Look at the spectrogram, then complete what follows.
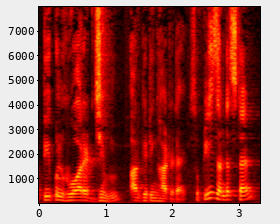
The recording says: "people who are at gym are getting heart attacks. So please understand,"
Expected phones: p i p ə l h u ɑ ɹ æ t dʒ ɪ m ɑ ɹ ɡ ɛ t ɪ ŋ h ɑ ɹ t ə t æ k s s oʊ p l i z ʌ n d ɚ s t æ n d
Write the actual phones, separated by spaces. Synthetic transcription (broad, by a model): p i p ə l h u ɑ ɹ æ t dʒ ɪ m ɑ ɹ ɡ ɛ t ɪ ŋ h ɑ ɹ t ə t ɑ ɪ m s oʊ p l i z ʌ n d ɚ s t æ n d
